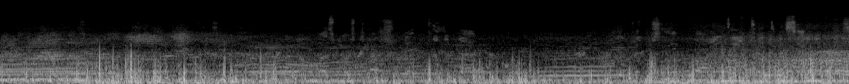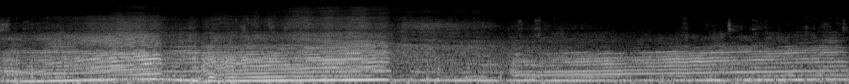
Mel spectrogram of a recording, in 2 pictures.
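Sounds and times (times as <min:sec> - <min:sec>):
car engine accelerating: 0:05.0 - 0:16.9.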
